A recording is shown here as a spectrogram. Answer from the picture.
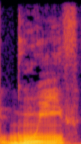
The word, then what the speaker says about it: with: No se dice with. Y por supuesto la I como E. With. Y la TH semiclave también no es, no es with, sino with. Como una Z española.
